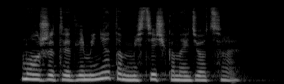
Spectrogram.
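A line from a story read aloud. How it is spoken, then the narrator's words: Hoarse, unused voice. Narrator (Russian): Спрашиваю охрипшим от долгого молчания голосом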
